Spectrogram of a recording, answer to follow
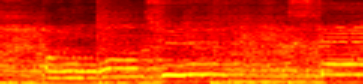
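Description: A woman singing live into a microphone with a band, electric guitar among it, accompanying her. Her melody moves in held notes that slide from one pitch to the next over steady low notes.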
